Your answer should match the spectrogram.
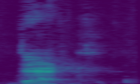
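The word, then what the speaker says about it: deque: double it ended queue that gets shortened to d x which is pronounced deck often and java has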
